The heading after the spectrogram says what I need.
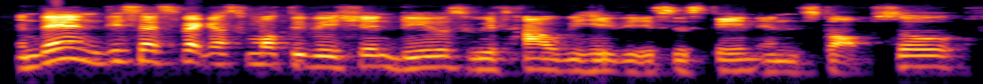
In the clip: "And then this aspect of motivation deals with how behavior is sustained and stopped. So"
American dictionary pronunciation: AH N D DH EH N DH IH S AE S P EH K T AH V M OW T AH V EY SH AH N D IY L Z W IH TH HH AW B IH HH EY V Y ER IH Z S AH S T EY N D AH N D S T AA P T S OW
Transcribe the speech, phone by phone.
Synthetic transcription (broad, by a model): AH N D EH N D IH S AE S P EH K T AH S M OW T AH V EY SH AH N D IY L S W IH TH HH AW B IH HH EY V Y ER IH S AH S T EY N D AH N S T AA P S OW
